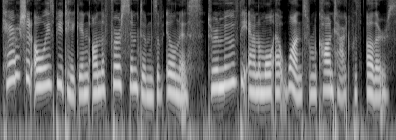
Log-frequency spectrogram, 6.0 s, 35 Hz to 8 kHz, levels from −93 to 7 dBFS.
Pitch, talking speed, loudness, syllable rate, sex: 245 Hz, 210 wpm, -17 LUFS, 5.4 syllables/s, female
